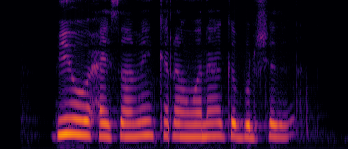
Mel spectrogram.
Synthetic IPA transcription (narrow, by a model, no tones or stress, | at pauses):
bɪjʊwɑħɑjsaːmɛjŋkʰɐɾaːnwɑnaːɡɐbʊlʃɐðɐ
